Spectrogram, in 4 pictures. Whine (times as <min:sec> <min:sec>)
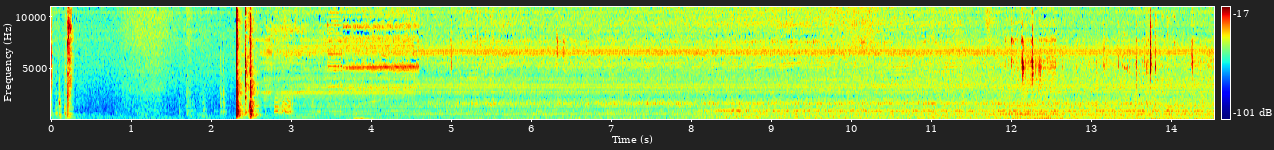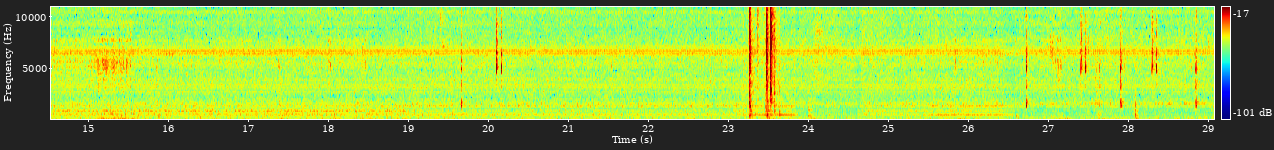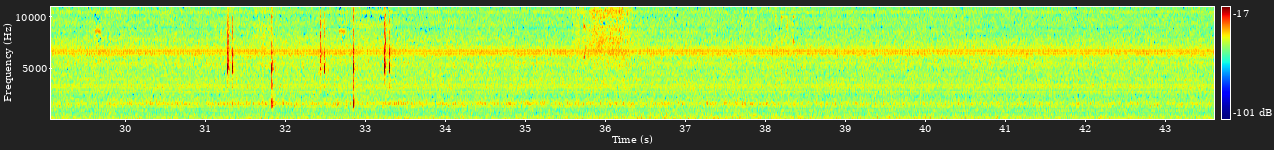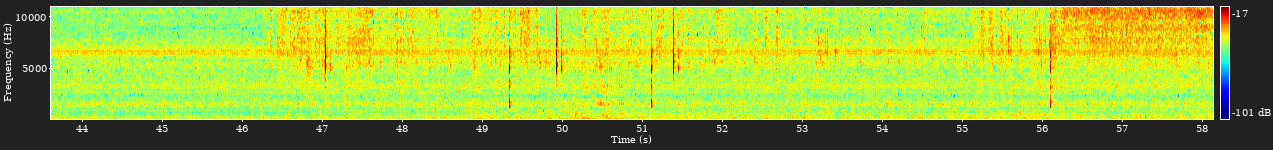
0:03.5 0:22.5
